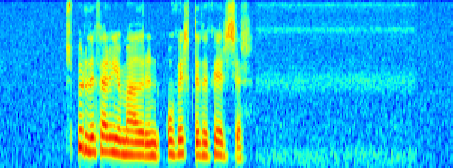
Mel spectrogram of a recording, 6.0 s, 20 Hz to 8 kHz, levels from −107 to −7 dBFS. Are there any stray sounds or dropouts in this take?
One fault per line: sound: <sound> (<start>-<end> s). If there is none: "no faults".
no faults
